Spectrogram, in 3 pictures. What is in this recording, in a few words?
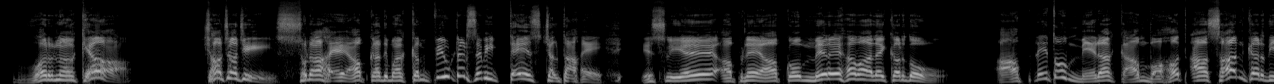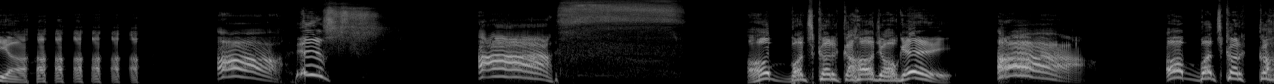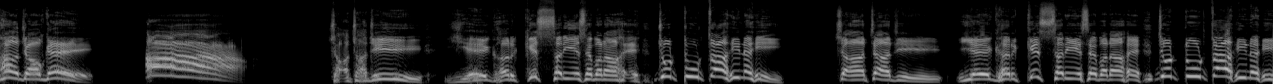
foreigner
